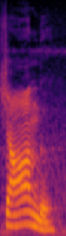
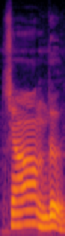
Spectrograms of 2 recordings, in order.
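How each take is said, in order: First: The vowel is said through the nose. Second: The same.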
